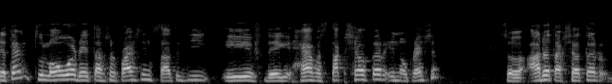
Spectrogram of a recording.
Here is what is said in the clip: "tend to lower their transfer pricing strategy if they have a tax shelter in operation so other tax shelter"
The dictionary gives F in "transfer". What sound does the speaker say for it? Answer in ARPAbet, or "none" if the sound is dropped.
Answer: none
